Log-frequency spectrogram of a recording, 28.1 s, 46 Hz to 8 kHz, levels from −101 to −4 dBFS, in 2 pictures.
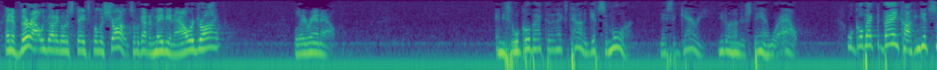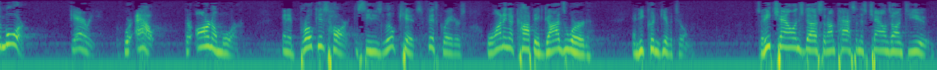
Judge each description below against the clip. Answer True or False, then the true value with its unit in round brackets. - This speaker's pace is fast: True (215 wpm)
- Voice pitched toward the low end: False (170 Hz)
